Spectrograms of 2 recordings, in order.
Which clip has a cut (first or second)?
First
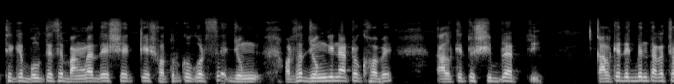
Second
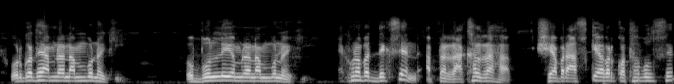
second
